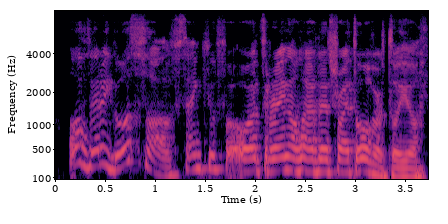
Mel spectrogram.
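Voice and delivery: put-on high, loud, vague European accent. The narrator voices a barmaid who comes up to the players, vague European accent. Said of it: "Is she German?".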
